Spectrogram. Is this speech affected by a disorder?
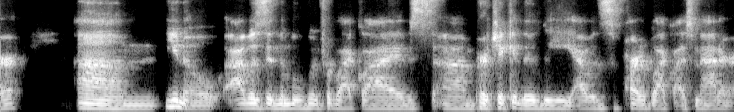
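No.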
